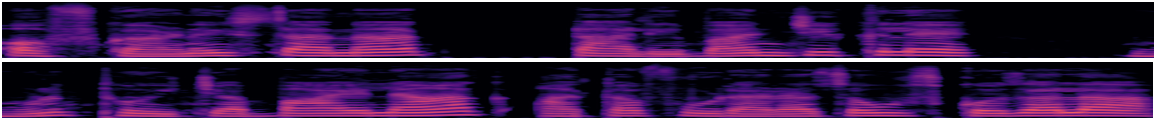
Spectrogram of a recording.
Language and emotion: Goan Konkani, fearful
